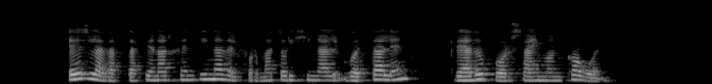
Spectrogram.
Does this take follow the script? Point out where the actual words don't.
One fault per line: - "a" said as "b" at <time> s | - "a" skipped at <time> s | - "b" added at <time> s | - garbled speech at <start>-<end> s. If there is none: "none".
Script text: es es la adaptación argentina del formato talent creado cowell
- "es" skipped at 0.9 s
- "original got" added at 2.8 s
- "por simon" added at 4.9 s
